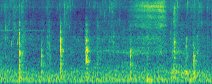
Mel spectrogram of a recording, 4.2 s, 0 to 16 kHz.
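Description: Samyang 3x spicy Korean chicken noodles being stirred with white sesame seeds and pepper, faint sticky squelches and light utensil taps against a bowl over a quiet hiss.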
